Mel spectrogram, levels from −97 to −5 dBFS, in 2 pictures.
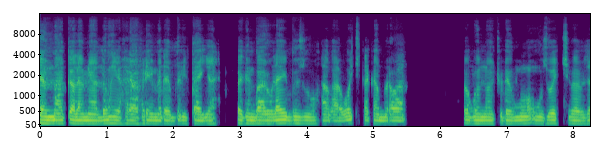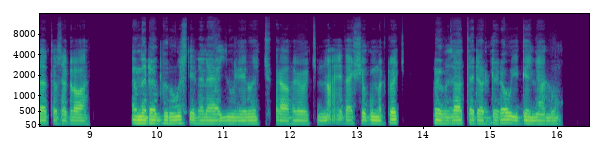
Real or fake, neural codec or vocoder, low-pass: fake; codec, 44.1 kHz, 3.4 kbps, Pupu-Codec; 14.4 kHz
